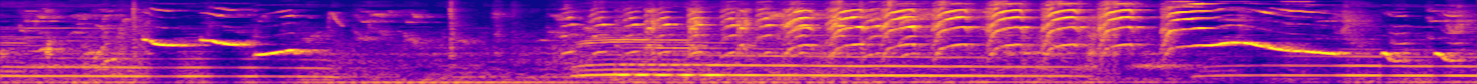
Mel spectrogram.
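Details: Poksay laughingthrush in busy full song: a few swooping whistles, then a fast run of short repeated notes, about four per second, ending in a long falling whistle, over a continuous low hum.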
